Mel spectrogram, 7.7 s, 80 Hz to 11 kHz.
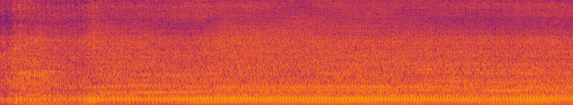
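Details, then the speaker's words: Powerease R740D twin-cylinder engine on a Chinese CRT-23 mini skid steer, after fixing fuel problems with an added fuel pump; steady, even putter at light throttle with no bogging, popping or surging; previously would pop and shut off. "It would just pop and shut off, and I don't know why low fuel causes it not to idle, but man, it just purrs right now. It idles so nice."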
